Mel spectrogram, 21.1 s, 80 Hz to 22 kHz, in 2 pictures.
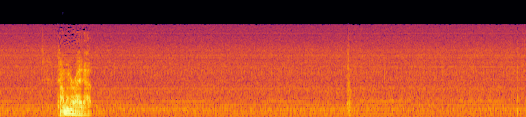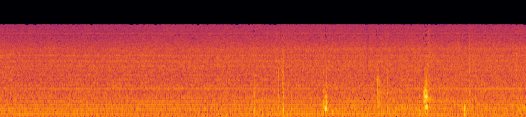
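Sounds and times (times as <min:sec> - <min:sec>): electrical hum with hiss: 0:00.0 - 0:21.0.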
